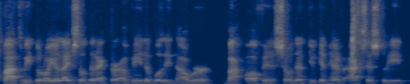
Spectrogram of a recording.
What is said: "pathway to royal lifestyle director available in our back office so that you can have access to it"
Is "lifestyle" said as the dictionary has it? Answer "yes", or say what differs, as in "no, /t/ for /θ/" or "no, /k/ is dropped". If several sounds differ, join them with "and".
no, /f/ is dropped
